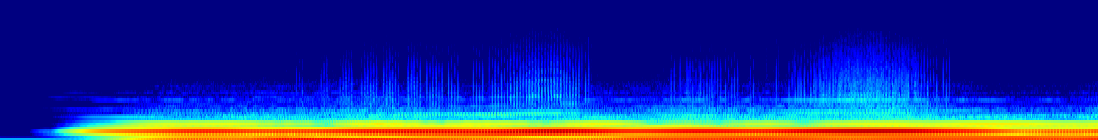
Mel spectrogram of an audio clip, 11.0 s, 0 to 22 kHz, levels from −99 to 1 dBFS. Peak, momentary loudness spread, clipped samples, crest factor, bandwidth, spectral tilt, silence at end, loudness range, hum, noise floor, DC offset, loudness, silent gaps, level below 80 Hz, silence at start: 0 dBFS; 11 LU; under 0.1%; 10 dB; 0.8 kHz; -16.5 dB/octave; 0 s; 7 LU; none; -84 dBFS; under 0.1%; -12 LUFS; none; -20 dBFS; 0.8 s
